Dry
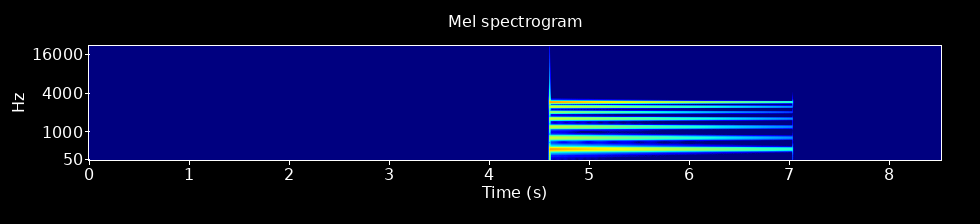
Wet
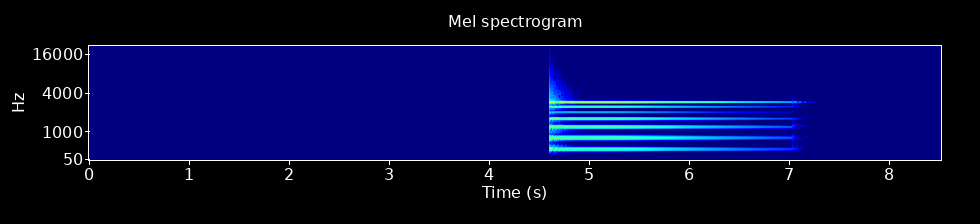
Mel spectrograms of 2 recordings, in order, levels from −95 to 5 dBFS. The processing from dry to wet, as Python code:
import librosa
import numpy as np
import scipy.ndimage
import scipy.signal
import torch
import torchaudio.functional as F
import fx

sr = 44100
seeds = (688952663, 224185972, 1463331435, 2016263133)

y = scipy.signal.sosfilt(scipy.signal.butter(4, 690.0, 'highpass', fs=sr, output='sos'), x)
y = fx.band_shelf(y, sr, hz=2200.0, db=-9.5, octaves=1.3)
y = fx.resonator_bank(y, sr, root=40, chord='major', decay_s=0.56)
y = fx.rider(y, sr, range_db=4, speed_s=0.5)
y = y * librosa.db_to_amplitude(16.0)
